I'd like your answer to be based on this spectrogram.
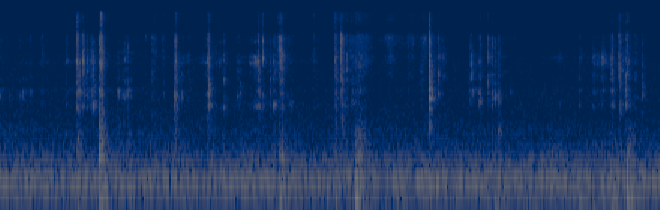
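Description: A palm-sized solid white embossed bar of soap, held in the hand, is cut and scraped with a metal utility knife blade, breaking off chips. Soft, dry scraping alternates with short, sharp, bright clicks and snaps as the chips break away, over a low steady hum.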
